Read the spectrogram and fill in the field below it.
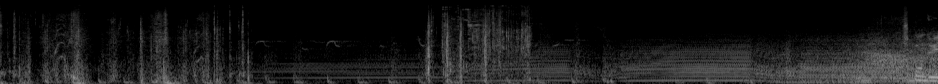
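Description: Video game car in a Warzone battle royale match driving along, engine hum steady and rising toward the end, with clicks and scattered bangs of gunfire and impacts early on.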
